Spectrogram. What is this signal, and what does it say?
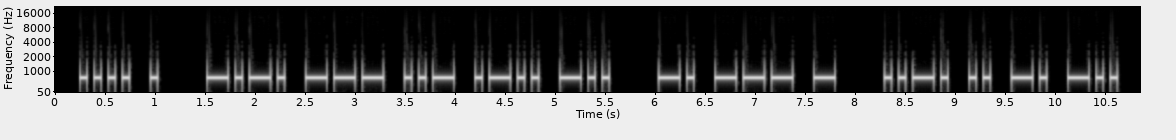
Morse code, heard as a keyed tone, about 17 wpm, 700 Hz. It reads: HE COULD NOT FIND
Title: Sentences from Top 1400 Words 17wpm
